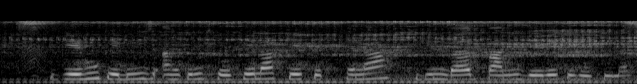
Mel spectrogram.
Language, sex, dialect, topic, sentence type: Bhojpuri, female, Western, agriculture, question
